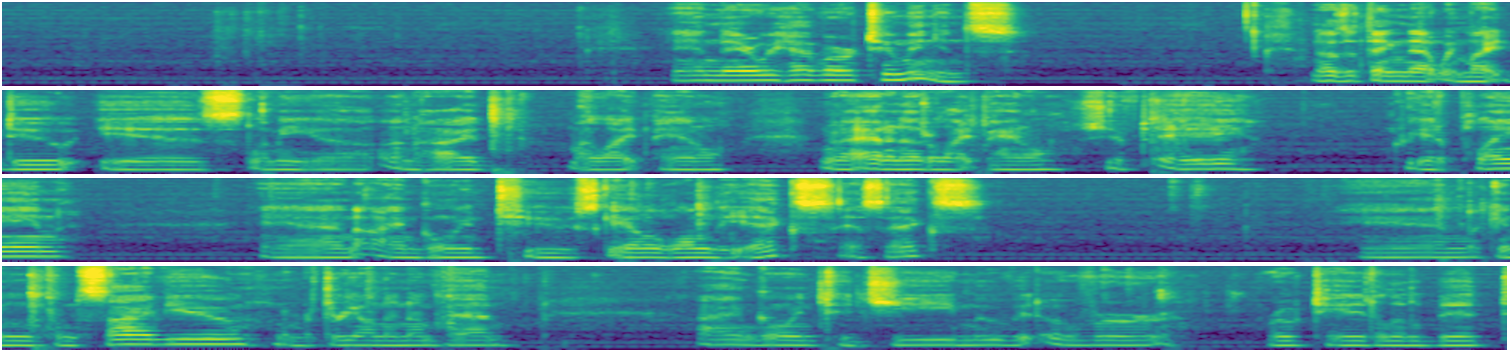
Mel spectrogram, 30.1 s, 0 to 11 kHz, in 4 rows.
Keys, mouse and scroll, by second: 0.4 middle click, 1.0 a, 9.9 alt+h, 13.2 shift+a, 18.0 s, 22.1 KP_1, 22.7 KP_3, 26.5 g, 28.3 r.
